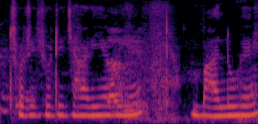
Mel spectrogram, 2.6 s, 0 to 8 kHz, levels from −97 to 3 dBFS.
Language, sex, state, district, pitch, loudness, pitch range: Hindi, female, Uttar Pradesh, Ghazipur, 225 Hz, -43 LUFS, 220-230 Hz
